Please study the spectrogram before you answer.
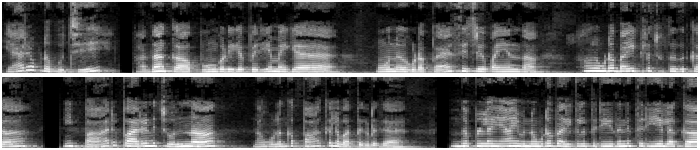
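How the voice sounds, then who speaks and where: Very high-pitched, bickering cartoon village woman acted by a woman, Kanyakumari Tamil accent, touchy, scolding. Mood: gossipy. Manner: scolding, grumbling. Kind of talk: comedy cartoon dialogue in local slang.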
